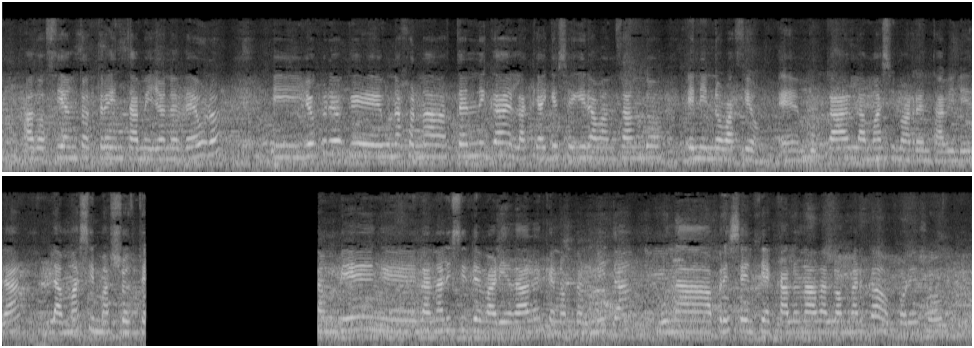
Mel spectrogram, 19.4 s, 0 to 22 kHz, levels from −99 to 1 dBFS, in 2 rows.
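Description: At 11.13 s the audio input was likely lost, through a disconnected device, a failed link or a mute, while the recorder kept writing silence, producing an audio dropout to silence. The sound cuts off abruptly in mid-flow and the gap is silent, with no room tone beneath it. Roughly 1.7 s of material is simply missing before the audio returns, just as suddenly, at 12.86 s.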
